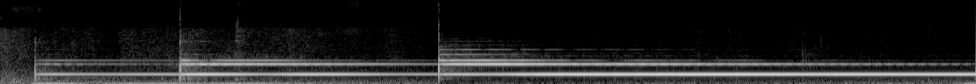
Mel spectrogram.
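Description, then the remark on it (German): A church bell, cast for the Landesgartenschau in Apolda and now hanging at a church entrance, decorated with Albrecht Dürer's praying hands, is struck three times at uneven intervals, each strike clear and ringing. Its steady, humming tones linger and overlap in a long, sustained decay, with no voices present. “Die Aufgabe der Glocken ist ja zu rufen, die Gemeinde zu rufen und zu erinnern an das Gebet.”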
